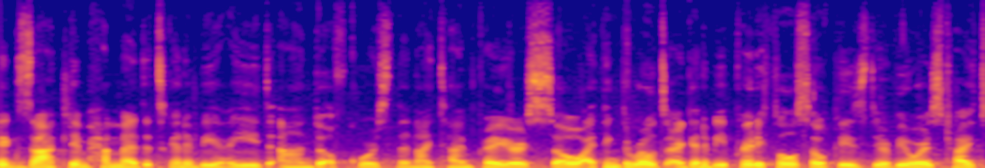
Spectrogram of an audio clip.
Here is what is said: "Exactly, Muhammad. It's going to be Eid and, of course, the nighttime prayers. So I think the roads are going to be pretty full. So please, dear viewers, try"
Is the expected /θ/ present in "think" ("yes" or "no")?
yes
